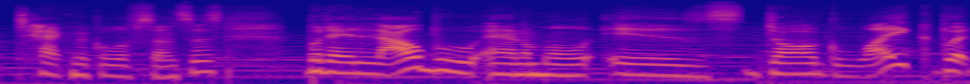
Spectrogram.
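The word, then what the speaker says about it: Laobo: So, Laobu. Which technically is spelled L-A-O-B-O, but they pronounce it Laobu. Laobu.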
